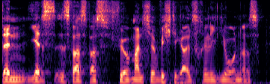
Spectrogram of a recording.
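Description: Young male podcast host, low voice, casual and slangy chat. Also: steady tone, normal speed. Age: young adult. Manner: informal youth slang. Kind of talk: casual chat about motorsport, answering listener questions.

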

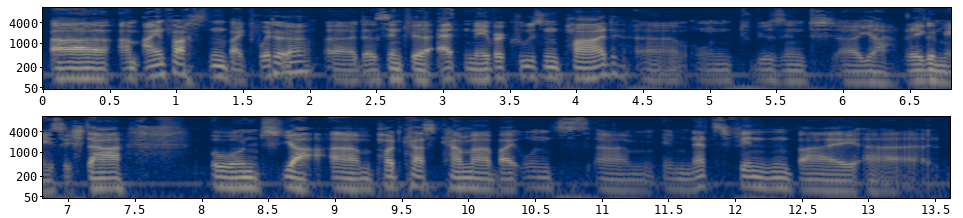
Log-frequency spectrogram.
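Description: A man's voice: deep voice, slow, pushed and bright, dry recording. A man from Peru, a podcast guest chatting casually in German, with many fillers and restarts. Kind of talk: casual chat.

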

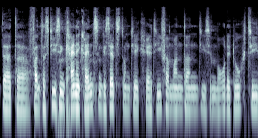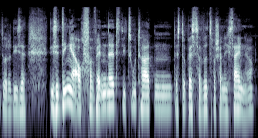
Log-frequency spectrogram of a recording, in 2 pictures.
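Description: A man chatting casually as an author on a panel, halting and restarting his sentences with wry humor. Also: mid-range voice, fairly even intonation, darkish tone. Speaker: thriller author and podcast guest.

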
